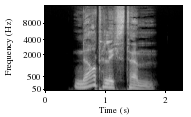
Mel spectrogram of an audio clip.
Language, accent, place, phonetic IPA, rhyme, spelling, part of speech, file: German, Germany, Berlin, [ˈnœʁtlɪçstəm], -œʁtlɪçstəm, nördlichstem, adjective, De-nördlichstem.ogg
- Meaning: strong dative masculine/neuter singular superlative degree of nördlich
